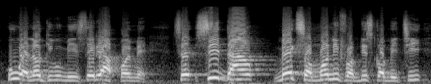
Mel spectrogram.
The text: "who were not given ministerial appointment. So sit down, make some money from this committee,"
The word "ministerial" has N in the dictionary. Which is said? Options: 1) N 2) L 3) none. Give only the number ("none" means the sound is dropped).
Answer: 3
